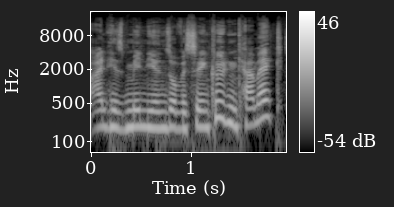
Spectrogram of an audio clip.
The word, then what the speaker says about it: Kamek: his minions obviously including kamik so kamek I think is how you pronounce it actually Speaks now so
